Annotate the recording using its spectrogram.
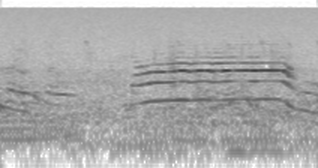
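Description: A long drawn-out call on one pitch lasting about two seconds, sliding up at the start and dropping away at the end. It comes after a second of fainter wavering voice-like sounds.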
